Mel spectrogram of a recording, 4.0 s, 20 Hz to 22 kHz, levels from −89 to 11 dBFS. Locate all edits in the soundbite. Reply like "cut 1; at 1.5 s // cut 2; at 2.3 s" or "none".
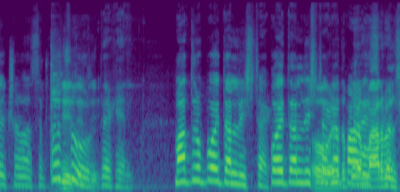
cut 1; at 2.6 s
